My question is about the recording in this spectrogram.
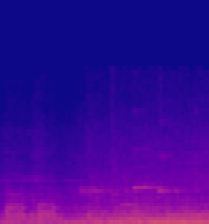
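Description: A vehicle horn honks twice in quick succession at the start, over the steady hum of street traffic.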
